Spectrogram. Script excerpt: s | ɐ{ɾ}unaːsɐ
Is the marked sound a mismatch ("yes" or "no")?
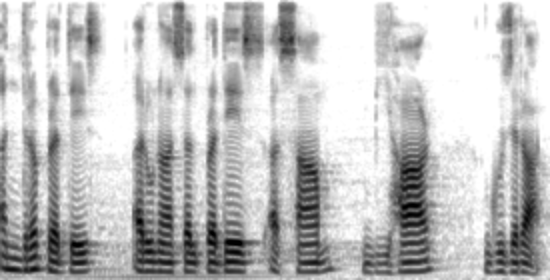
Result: no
